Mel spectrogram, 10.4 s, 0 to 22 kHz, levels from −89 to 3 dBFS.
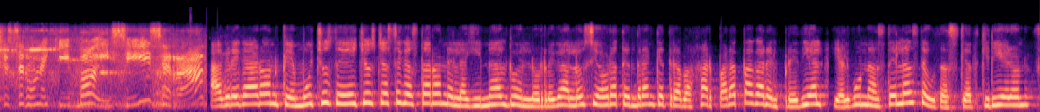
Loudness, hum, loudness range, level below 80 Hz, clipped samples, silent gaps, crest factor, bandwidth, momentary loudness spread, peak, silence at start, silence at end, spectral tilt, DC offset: -9 LUFS; none; 2 LU; -58 dBFS; under 0.1%; none; 10 dB; 9.2 kHz; 3 LU; 0 dBFS; 0 s; 0 s; -2.5 dB/octave; under 0.1%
